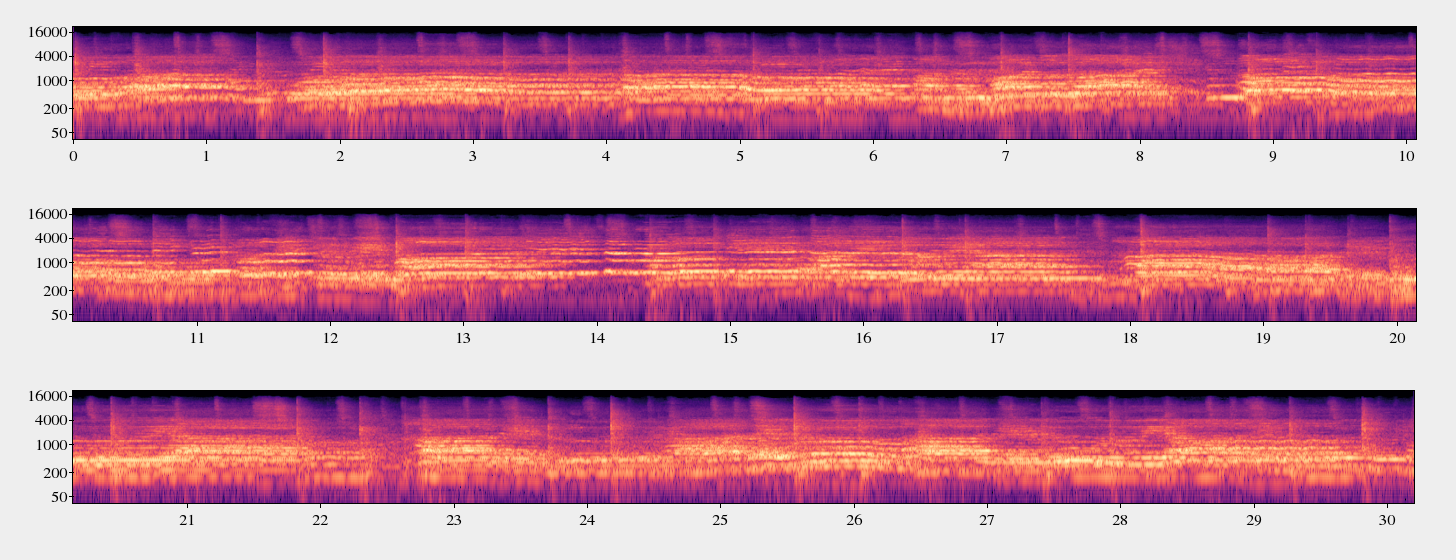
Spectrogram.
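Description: Mixed-voice choir singing a cappella, a female soloist singing lead in front of the group, with short breaks between phrases about eight seconds in and again past twenty seconds.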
